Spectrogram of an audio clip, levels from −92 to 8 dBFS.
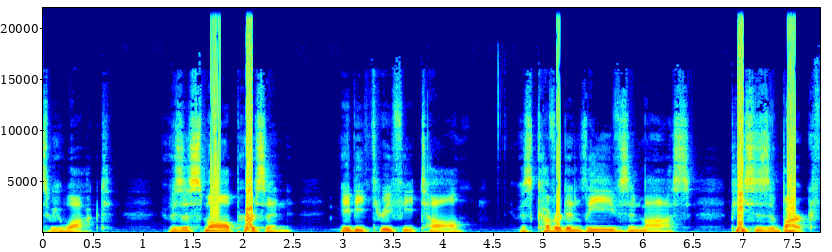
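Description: From 1.67 to 2.09 s the speech is driven about 5 dB past full scale, and integer overflow wraps each peak to the opposite extreme, giving violent cracks. Shorter bursts follow at 5.14 to 5.16 s and 6.95 to 6.99 s, about 2 dB over, and 7.44 to 7.52 s, about 4 dB over. Clipping would flatten peaks into a buzzy fuzz. Here the waveform jumps across the whole range, so each crack is far sharper.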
